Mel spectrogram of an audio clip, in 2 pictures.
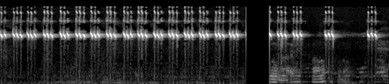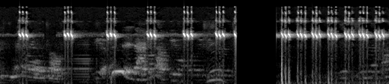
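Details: A jaliteng cricket gives rapid, high, ringing chirps in a steady pulsing series with brief pauses; the loud sound is said to contain ultrasound and to be played to repel mice.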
